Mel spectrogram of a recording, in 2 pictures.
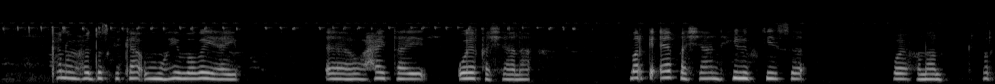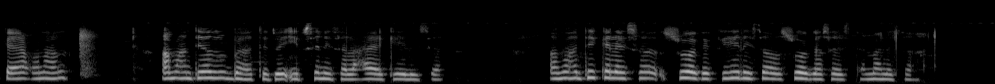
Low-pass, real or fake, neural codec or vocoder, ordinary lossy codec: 7.2 kHz; real; none; none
